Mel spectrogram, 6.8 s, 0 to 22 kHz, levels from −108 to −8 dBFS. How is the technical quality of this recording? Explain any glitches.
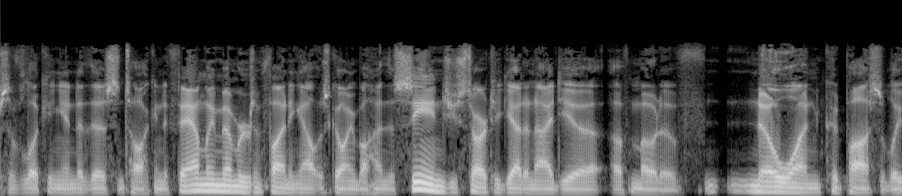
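The speech carries one glitch, plus the band limit of the call codec, which cuts everything above about 8 kHz. Between 1.83 and 1.91 s, after "and talking to family" and before "and finding out what's", there is a short concealed packet loss. About 40 ms of audio never arrived, so the receiver extrapolated the preceding sound and crossfaded back. It is heard as a brief smear or wobble. A spectrogram shows stretched, blurred harmonics there, and the waveform shows unnaturally repetitive cycles.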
